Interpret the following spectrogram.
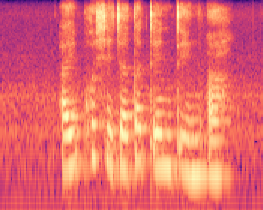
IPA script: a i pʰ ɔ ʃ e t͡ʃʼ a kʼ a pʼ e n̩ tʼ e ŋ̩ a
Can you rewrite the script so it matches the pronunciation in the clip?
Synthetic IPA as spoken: a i pʰ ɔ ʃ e t͡ʃʼ a kʼ a tʼ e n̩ tʼ e ŋ̩ a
